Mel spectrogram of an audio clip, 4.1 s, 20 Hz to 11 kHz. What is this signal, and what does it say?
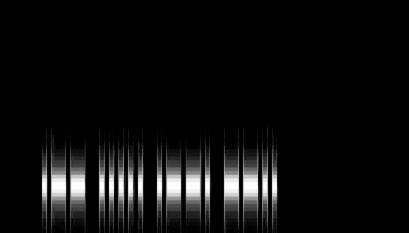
Morse code, heard as a keyed tone, about 25 wpm, 700 Hz. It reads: W5PZ
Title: USA Call Signs - 4 Characters - Repeated 3x - 25wpm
